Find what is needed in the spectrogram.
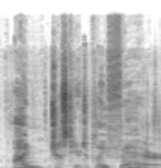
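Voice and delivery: harsh, raspy, rasping voice. Narrating a scene, the rag woman answers the other woman: raspy voice. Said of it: "The rag woman rasps".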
